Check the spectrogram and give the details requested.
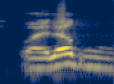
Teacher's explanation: Huruf dhad itu memang termasuk huruf bagi orang Arab pun sulit untuk dilafal, apalagi orang Indonesia, tapi itu bukan alasan untuk kita tidak belajar memperbaiki makhraj kita. Waladh ya, huruf dhad itu keluarnya dari pinggir lidah maupun yang kanan ataupun yang kiri atau dua-duanya.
